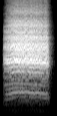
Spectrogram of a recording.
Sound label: parrot squawk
